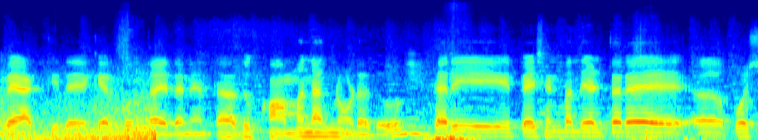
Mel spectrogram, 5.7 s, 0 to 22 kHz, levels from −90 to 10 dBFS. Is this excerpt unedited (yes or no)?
no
